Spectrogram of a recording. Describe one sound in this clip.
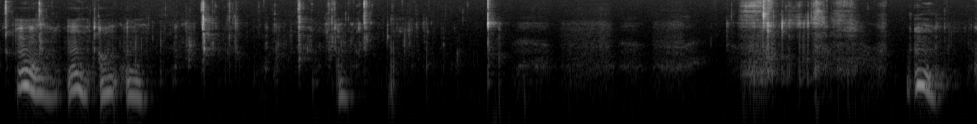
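Sauce squelches as fingers dig into food.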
